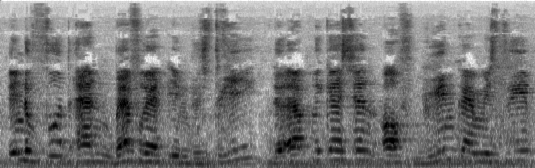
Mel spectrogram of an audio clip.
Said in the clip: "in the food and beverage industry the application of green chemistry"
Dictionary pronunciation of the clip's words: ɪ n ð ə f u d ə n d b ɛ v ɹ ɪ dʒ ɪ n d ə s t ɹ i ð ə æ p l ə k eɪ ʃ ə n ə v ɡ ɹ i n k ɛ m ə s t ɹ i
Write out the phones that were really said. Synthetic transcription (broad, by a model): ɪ n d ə f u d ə n b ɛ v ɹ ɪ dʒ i n d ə s t ɹ i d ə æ p l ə k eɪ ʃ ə n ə f ɡ ɹ i n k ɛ m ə s t ɹ i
